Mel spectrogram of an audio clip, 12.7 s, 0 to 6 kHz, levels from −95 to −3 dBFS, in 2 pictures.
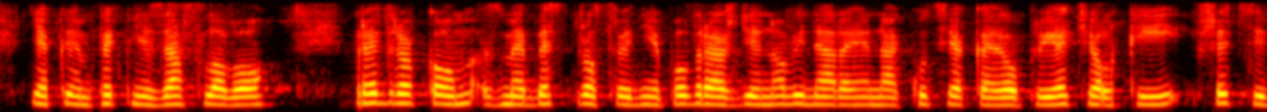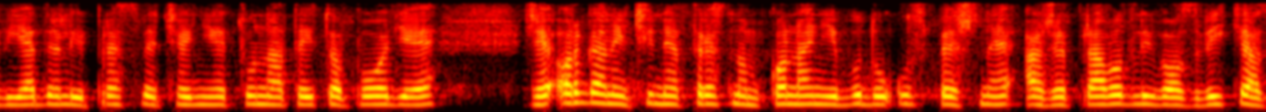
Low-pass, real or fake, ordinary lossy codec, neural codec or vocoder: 5.4 kHz; fake; AAC, 48 kbps; codec, 16 kHz, 4.8 kbps, FACodec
